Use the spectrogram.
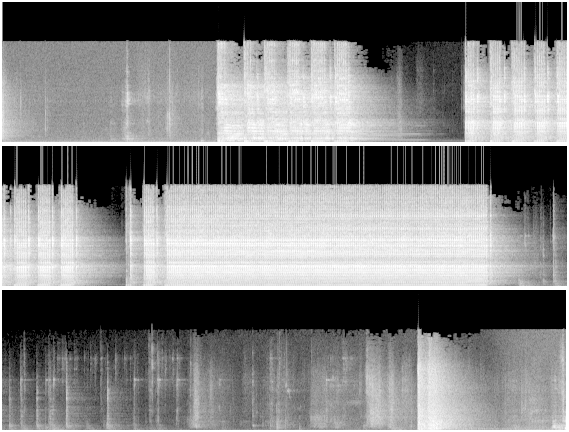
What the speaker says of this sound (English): I'm just going to open up the slower spindle a bit to release the ball joint.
